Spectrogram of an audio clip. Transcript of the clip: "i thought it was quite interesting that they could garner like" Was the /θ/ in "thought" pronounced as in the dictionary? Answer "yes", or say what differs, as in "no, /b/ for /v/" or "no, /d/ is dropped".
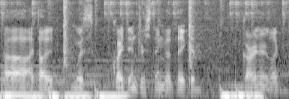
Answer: yes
